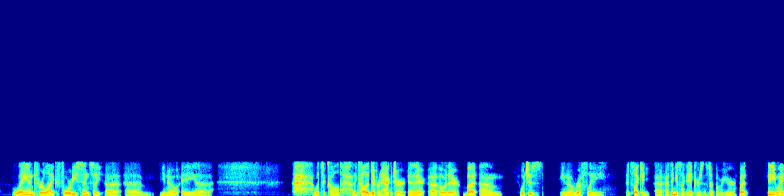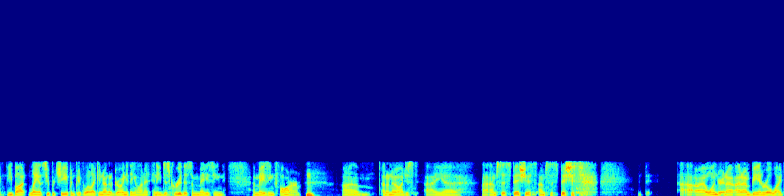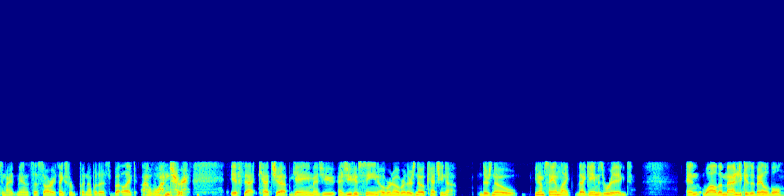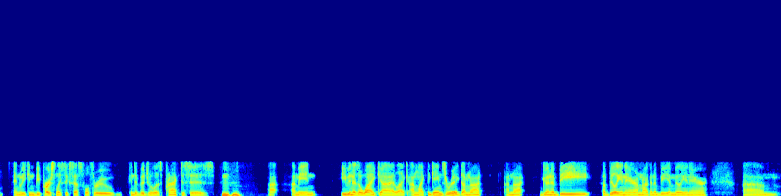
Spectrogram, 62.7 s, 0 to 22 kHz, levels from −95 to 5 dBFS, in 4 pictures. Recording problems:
high frequencies cut off; severe; nothing above 4 kHz
garbled, watery; slightly

